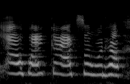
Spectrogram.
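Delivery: hammed-up plea for rescue; mock panic. Woman chased by a roach, mock panic.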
